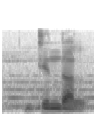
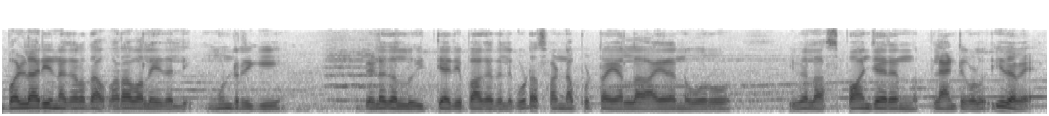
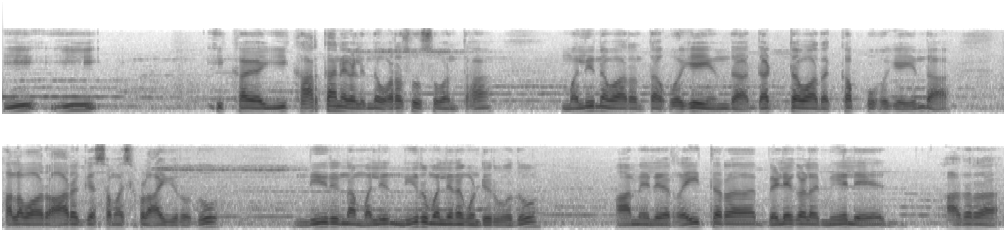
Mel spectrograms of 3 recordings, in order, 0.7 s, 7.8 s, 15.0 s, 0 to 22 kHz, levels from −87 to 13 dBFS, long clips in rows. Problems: background sounds at intervals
